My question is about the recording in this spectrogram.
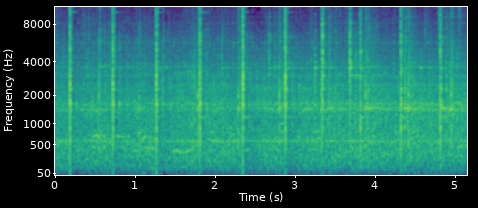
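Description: Hand hammer striking hot steel on an anvil, about two blows a second, with fainter knocks between them, over a faint steady high tone. This is blacksmiths forging tongs from round bar stock.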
